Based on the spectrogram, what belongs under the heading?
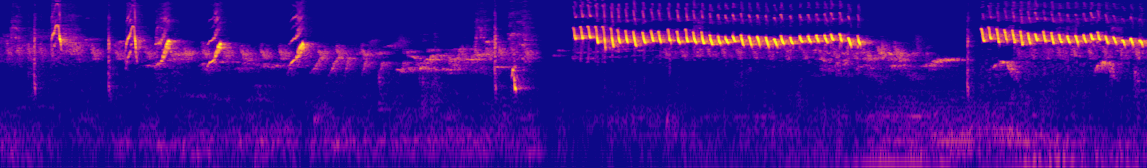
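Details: White-rumped shama, Medan type, kept by an owner and expected to imitate: a string of quick sweeping chirps, then loud long rapid high trills repeated after a short pause.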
